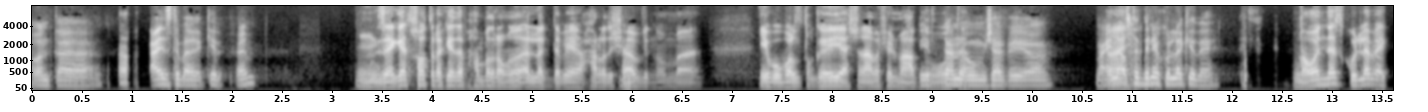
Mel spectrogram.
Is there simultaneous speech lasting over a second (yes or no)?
no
